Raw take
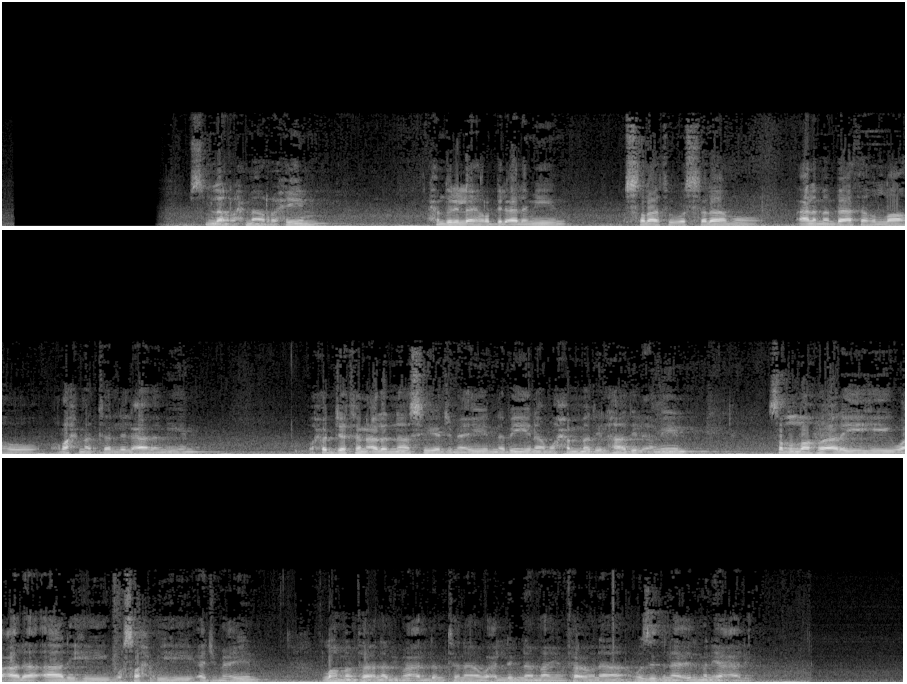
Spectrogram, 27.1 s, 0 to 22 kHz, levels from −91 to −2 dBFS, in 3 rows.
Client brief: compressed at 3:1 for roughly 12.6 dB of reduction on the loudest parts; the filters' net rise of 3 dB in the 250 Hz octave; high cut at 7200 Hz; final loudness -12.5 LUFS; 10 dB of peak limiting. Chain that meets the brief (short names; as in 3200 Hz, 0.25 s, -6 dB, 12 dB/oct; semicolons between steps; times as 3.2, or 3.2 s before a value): LPF 7200 Hz; bell 250 Hz +3.5 dB; compressor 3:1, threshold -33 dBFS; gain +26 dB; limiter -3 dBFS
